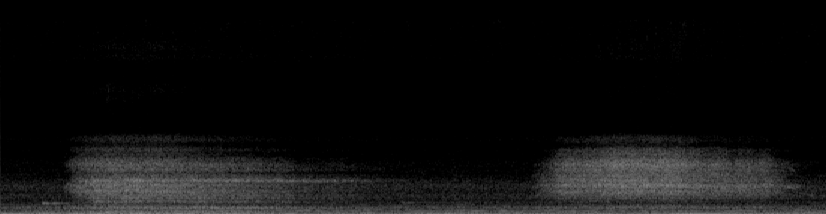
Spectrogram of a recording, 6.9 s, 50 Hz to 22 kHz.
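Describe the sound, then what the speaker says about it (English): Two slow, long breaths, each a soft airy hiss lasting about two seconds with a quiet gap between, taken close up while holding a yin yoga hip pose. "We're just going to take 5 breaths here."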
